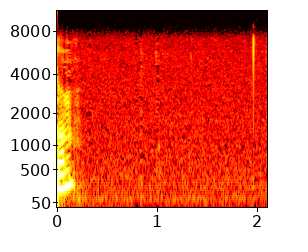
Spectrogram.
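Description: Near silence, broken by a single short click just before the end, from work at a computer keyboard or mouse.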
